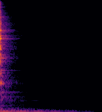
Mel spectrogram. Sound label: FTOM TAP, drum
